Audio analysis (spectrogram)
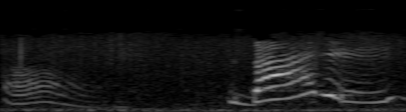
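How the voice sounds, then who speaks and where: A woman's voice: very animated, drawn-out words, gravelly, full character voice. A woman voicing a cheeky, pestering little girl who asks endless literal-minded questions, in 1930s radio comedy. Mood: innocent, pestering. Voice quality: squeaky childlike voice. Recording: dull, hissy 1930s radio recording.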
